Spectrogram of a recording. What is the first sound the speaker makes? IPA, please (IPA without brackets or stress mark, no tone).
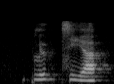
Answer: p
